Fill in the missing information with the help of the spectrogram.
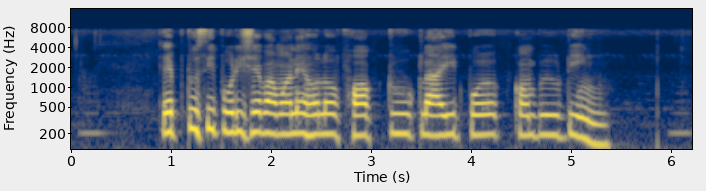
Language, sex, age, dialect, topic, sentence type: Bengali, male, 25-30, Northern/Varendri, agriculture, statement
